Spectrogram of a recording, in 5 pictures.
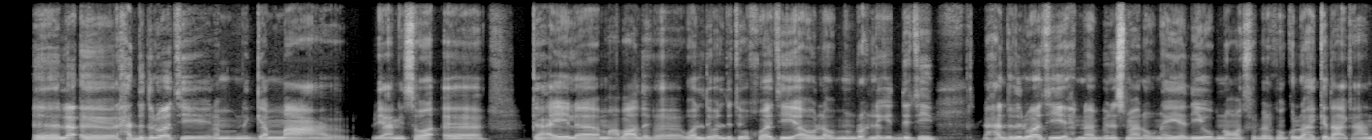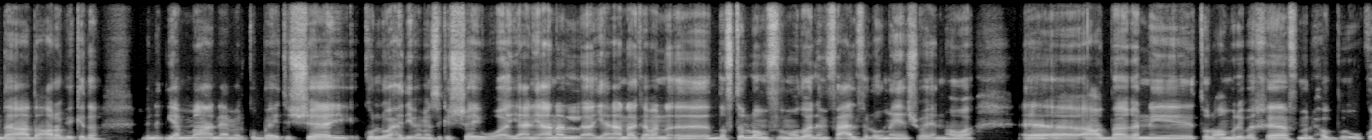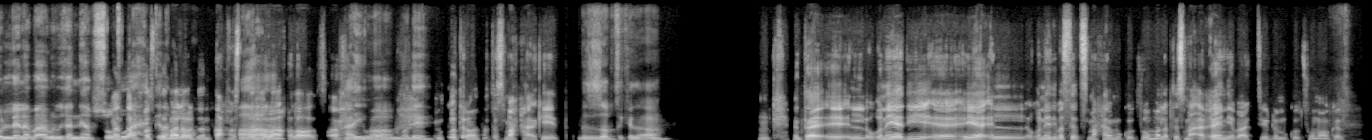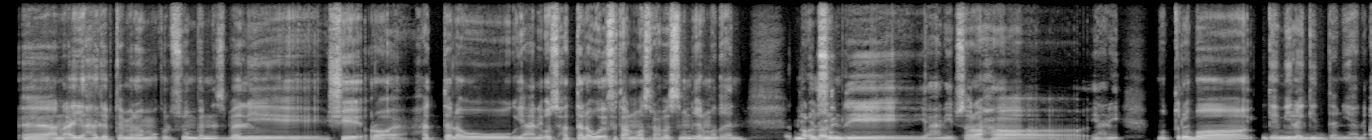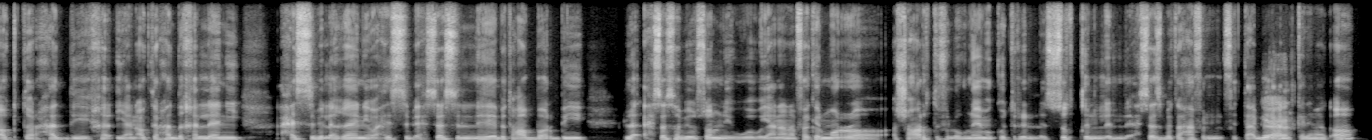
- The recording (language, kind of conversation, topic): Arabic, podcast, هل فيه أغنية بتجمع العيلة كلها سوا؟ إيه هي؟
- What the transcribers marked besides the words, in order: laugh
